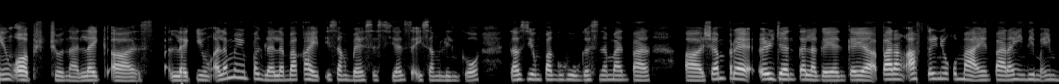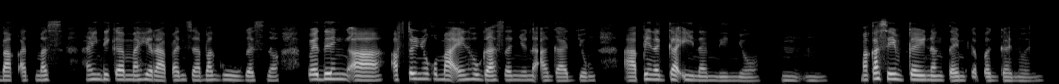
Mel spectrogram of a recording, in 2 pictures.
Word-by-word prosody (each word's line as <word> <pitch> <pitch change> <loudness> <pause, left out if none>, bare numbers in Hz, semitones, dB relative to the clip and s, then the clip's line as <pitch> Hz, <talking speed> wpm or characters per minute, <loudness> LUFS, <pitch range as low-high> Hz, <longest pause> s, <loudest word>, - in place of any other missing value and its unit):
'yong 240 0 -2
optional. 190 -3 +2
Like, 195 0 +1
ah, 175 -1 +3
s - - -17 0.2
like 190 -1 +2
yung 205 -2 -5
alam 265 +6 +2
mo 320 - -1
'yong 295 - -6
paglalaba 215 -3 0
kahit 220 -4 +1
isang 220 -2 -5
beses 195 +1 -3 0.2
yan 195 - -1
sa 210 - -7
isang 195 -1 -6
linggo. 190 +2 -4 0.2
Tapos 220 +3 -1
'yong 235 - 0
paghuhugas 220 -1 -2
naman 215 0 -2
pa 200 -2 0 0.3
ah, 185 -1 +3
syempre 250 +1 +4
urgent 245 -1 +5
talaga 210 -4 +1
'yan 190 0 +2
kaya 205 -1 +3
parang 235 0 +6
after 255 +1 +3
niyo 265 - -3
kumain, 210 -4 +1
para 210 -1 +3
hindi 230 +1 -3
maimbak 205 -1 -3
at 195 - -7
mas, 210 +1 -5 0.2
ah, 225 - -3
hindi 235 -1 -3
ka 225 -1 +2
mahirapan 210 -2 -1
sa 210 -2 -5
paghuhugas, 205 -2 -5
'no, 185 - -8 0.3
puwedeng, 245 +1 +3
ah, 195 0 +5
after 230 +4 +2
niyo 255 -1 -4
kumain, 225 -1 +1
hugasan 210 -3 0
niyo 200 - -8
na - - -4
agad 180 -1 -5
'yong, 190 +2 -10 0.2
ah, 180 -1 +1
pinagkainan 215 -5 0
ninyo, 175 -1 -10 0.2
mm. 180 -1 -14 0.3
Maka-save 245 0 +4
kayo 215 -1 +3
ng 200 -1 -2
time 185 +1 -1
kapag 180 -1 -7
gano'n. 175 0 -10
210 Hz, 185 wpm, -24 LUFS, 190-225 Hz, 0.3 s, parang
